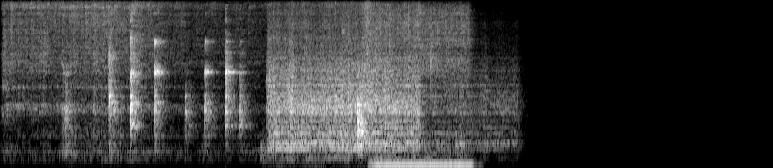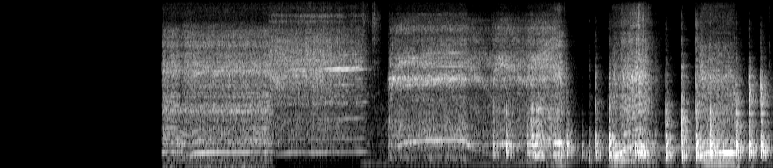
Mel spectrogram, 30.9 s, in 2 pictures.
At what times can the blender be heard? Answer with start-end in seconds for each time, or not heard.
5.3-10.4, 18.6-30.8.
